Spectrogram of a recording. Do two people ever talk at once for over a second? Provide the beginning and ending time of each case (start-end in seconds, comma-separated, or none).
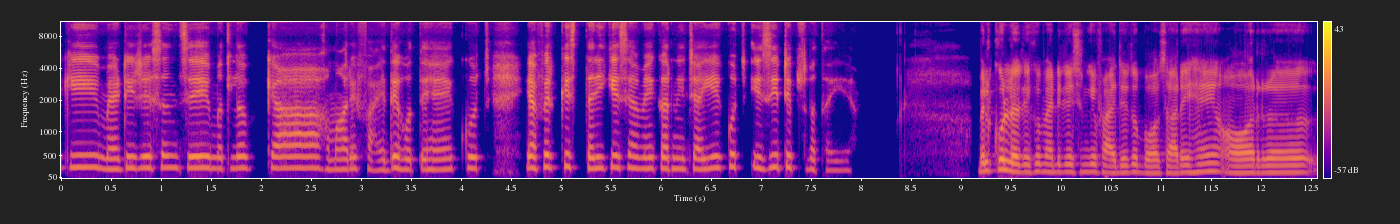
none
